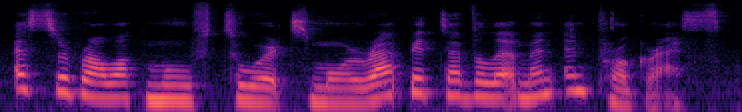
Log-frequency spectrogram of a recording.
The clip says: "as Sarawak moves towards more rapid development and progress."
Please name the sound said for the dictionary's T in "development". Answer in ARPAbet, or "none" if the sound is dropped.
T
